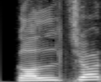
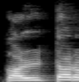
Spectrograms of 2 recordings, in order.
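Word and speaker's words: culture: कल्चर इसको कल्टर मत पढ़िएगा।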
